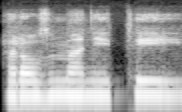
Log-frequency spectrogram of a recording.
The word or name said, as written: rozmanitý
